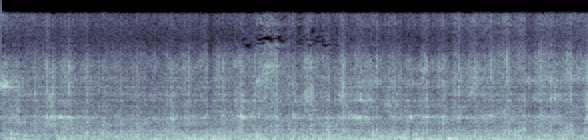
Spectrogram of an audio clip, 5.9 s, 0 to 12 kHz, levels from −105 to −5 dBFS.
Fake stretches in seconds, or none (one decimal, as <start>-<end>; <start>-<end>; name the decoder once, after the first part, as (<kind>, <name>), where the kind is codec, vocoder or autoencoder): 0.0-2.4 (codec, SNAC); 3.4-5.9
